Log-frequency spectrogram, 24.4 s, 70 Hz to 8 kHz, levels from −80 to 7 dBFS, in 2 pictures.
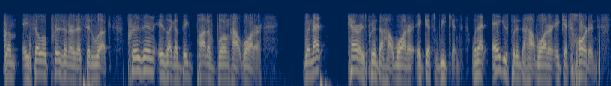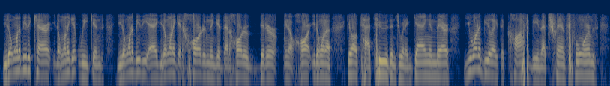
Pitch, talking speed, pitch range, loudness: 130 Hz, 235 wpm, 115-140 Hz, -28 LUFS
